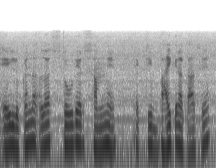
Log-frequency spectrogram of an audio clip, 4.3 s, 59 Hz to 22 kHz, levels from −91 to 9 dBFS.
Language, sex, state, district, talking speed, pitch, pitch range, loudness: Bengali, male, Assam, Hailakandi, 110 wpm, 130 Hz, 115-135 Hz, -17 LUFS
